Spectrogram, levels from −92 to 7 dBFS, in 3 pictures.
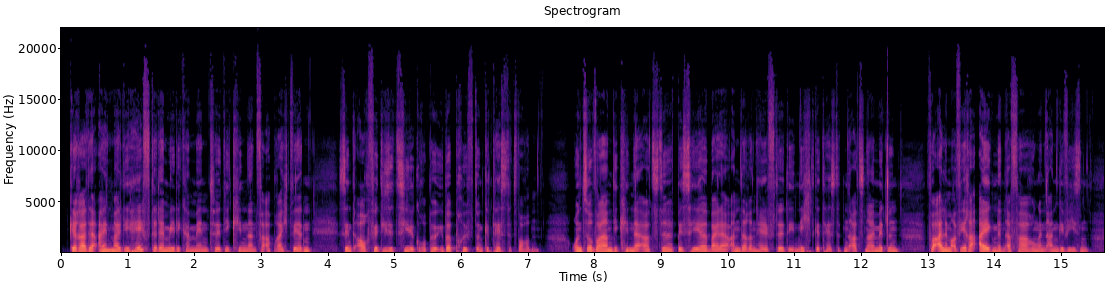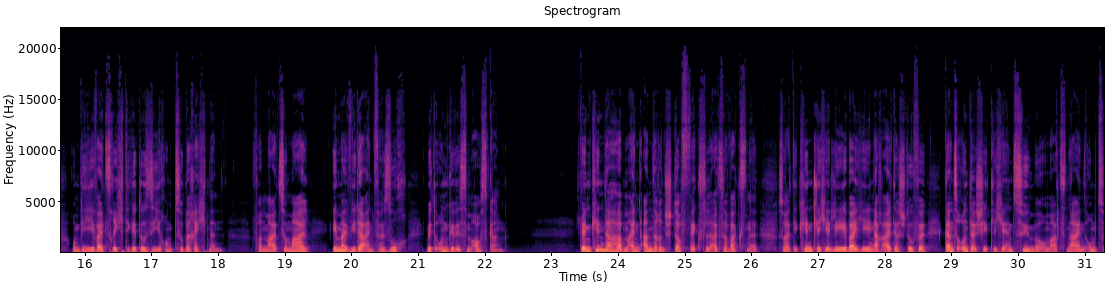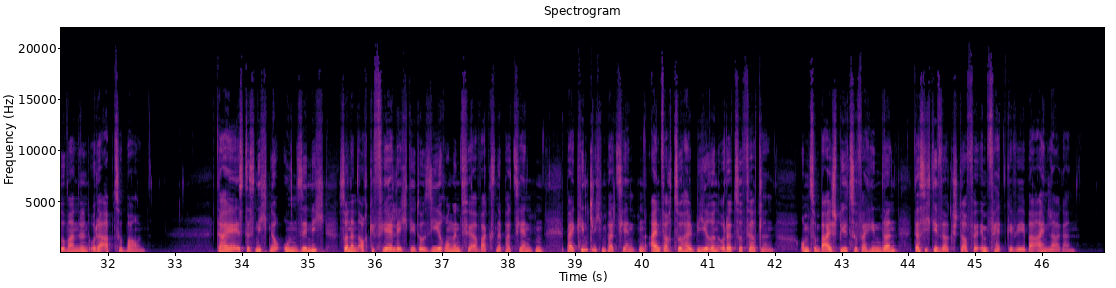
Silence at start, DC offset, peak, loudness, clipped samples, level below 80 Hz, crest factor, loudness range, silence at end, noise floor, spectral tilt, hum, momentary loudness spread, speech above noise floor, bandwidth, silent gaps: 0.15 s; under 0.1%; -6 dBFS; -29 LUFS; under 0.1%; -48 dBFS; 22 dB; 4 LU; 0.45 s; -71 dBFS; -5 dB/octave; none; 10 LU; 43 dB; 18 kHz; none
